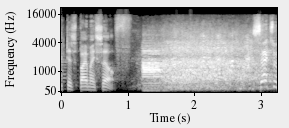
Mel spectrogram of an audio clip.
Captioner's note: laughter, buzzer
